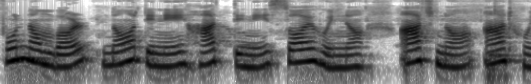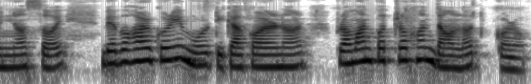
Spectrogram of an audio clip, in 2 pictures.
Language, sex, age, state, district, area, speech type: Assamese, female, 30-45, Assam, Dibrugarh, urban, read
